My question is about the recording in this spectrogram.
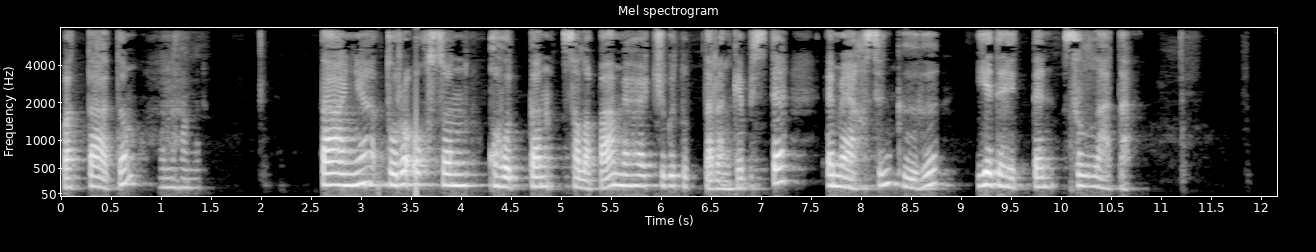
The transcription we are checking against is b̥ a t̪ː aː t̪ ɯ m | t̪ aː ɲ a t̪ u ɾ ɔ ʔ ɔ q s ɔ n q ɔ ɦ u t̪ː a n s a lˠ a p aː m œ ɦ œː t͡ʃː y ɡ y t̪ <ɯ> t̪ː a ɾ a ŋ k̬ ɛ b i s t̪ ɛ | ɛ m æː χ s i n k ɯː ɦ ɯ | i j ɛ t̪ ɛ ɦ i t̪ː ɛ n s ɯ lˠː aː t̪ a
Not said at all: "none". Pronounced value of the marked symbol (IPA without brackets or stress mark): u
